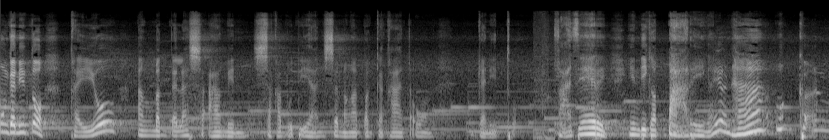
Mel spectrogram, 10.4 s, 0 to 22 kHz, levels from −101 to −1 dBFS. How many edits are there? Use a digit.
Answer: 1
